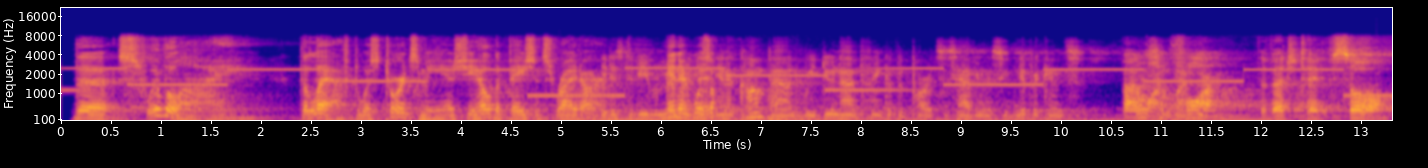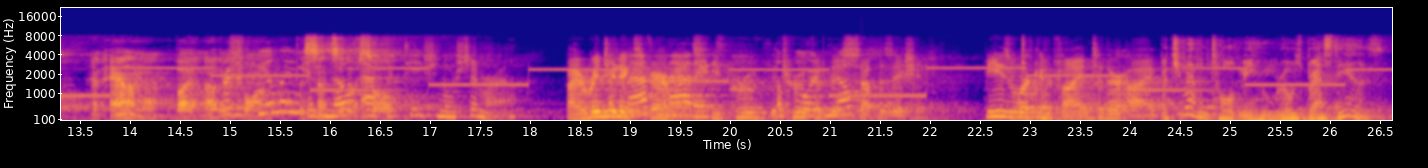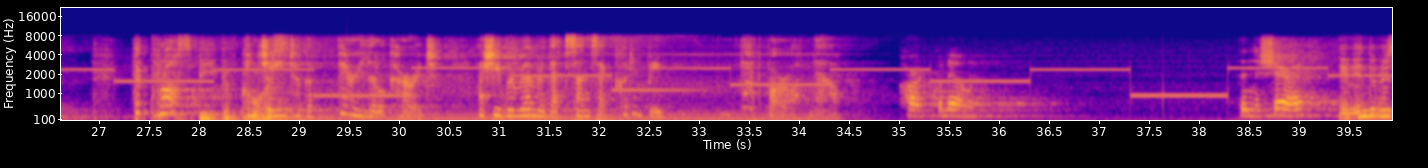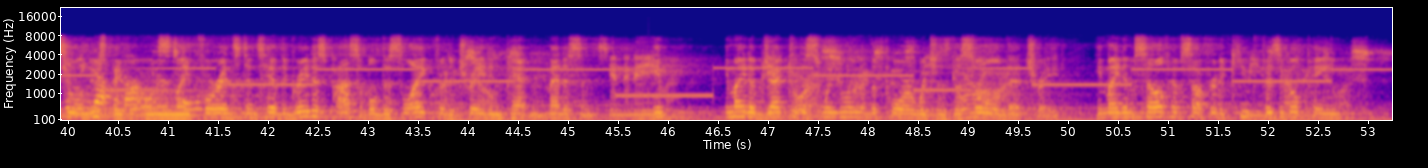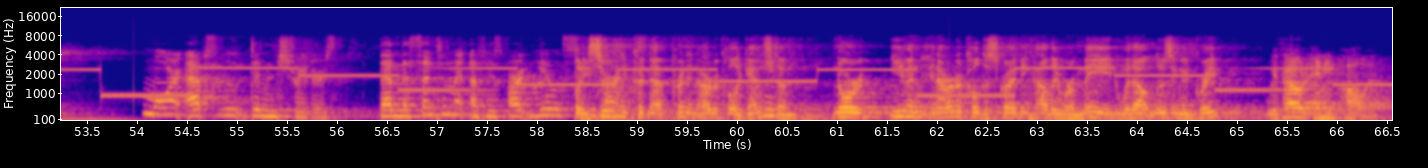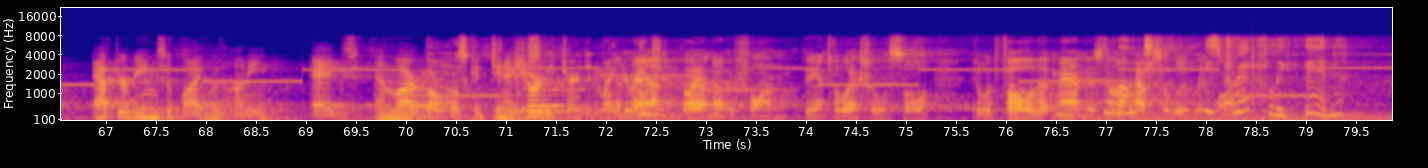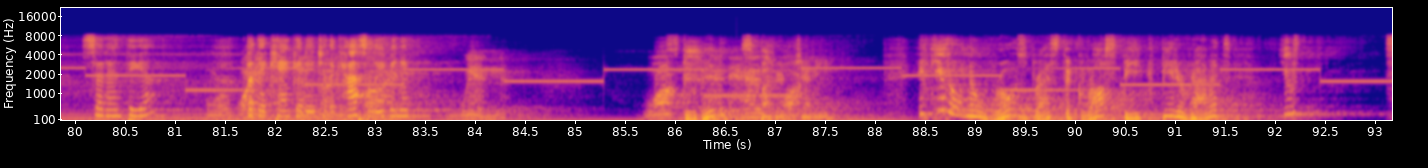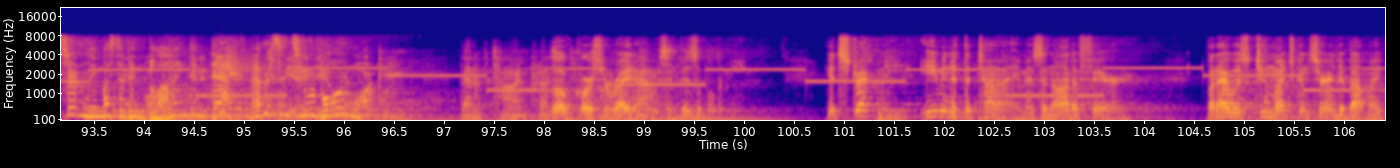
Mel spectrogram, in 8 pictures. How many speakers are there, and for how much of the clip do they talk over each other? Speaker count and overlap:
nine, about 29%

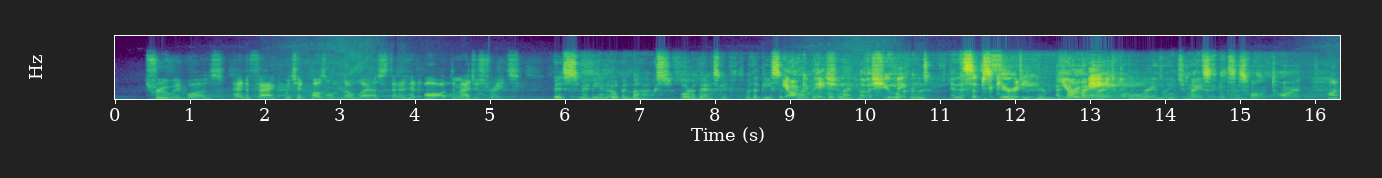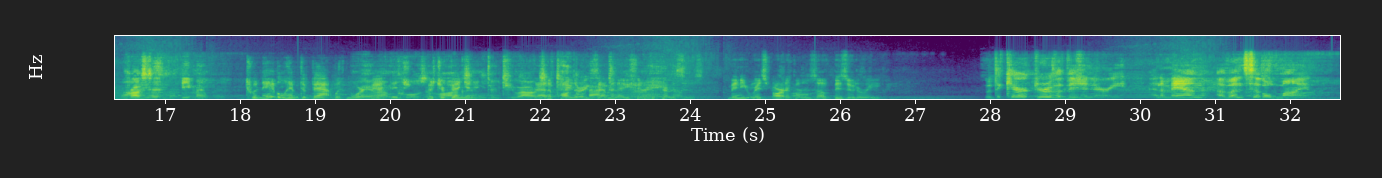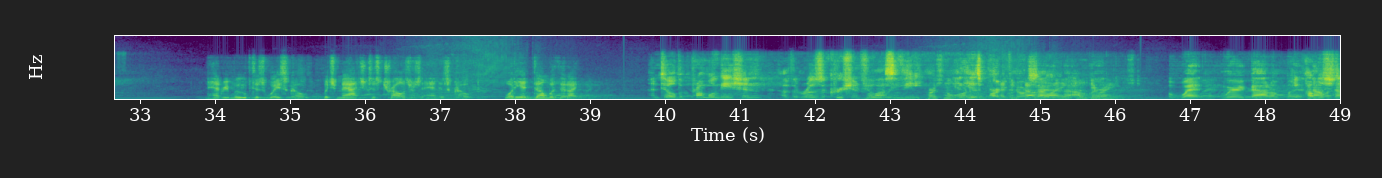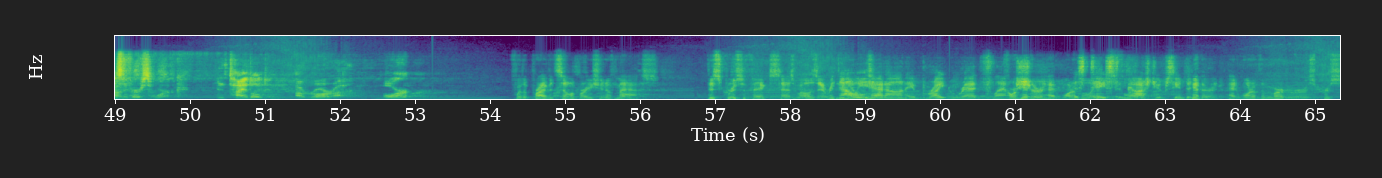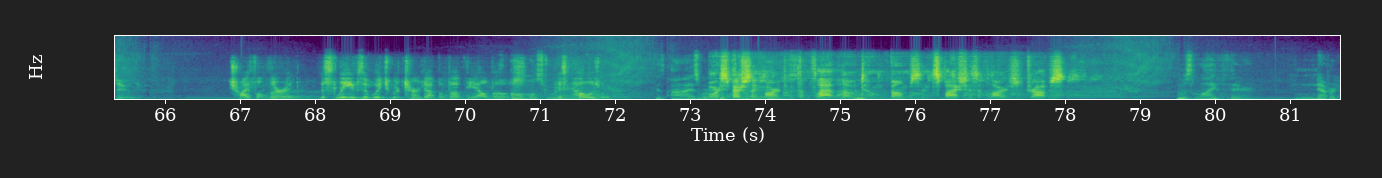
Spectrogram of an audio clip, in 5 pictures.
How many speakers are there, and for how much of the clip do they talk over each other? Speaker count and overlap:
six, about 28%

